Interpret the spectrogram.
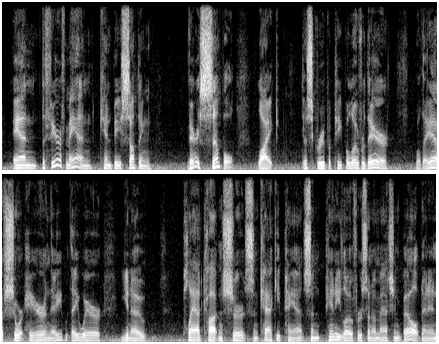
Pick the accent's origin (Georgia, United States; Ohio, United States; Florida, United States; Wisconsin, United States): Georgia, United States; Atlanta; now in Florence, United States; I grew up in Atlanta, played around Atlanta, played up through Chicago and as far out as California, through the Southwest and all that, different bands. And when I settled in Florence, South Carolina, I'd always written.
